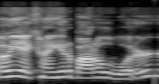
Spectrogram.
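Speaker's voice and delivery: put-on own everyday Philadelphia accent, casual tone. Retelling ordering at a Dodgers game: imitating own Philadelphia accent. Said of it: "let me get my accent straightened out".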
